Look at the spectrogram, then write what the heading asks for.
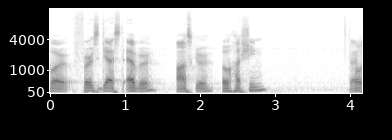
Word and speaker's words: O'Hoisin: How is it supposed to be pronounced? O'Hoisin.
